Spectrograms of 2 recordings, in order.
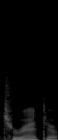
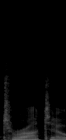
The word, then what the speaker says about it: Taranto: Is it Taranto? Toronto? Yeah, Taranto. I would probably pronounce that Toronto when I saw it because I'm from America because I have an American accent.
